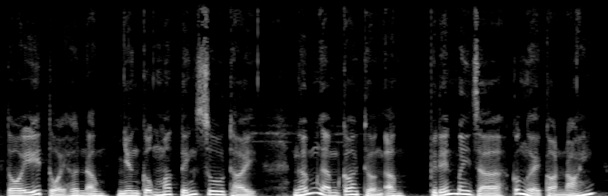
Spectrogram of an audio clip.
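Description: A man narrating short stories in a measured storytelling manner. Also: no echo, studio quality. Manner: measured storytelling, lively pitch. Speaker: audiobook narrator.

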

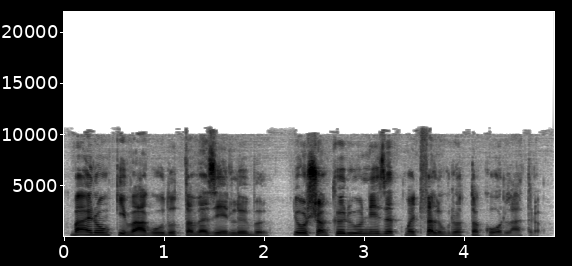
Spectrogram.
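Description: A man narrating an audiobook in a steady, even delivery. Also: mid-range voice, smooth.

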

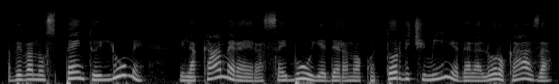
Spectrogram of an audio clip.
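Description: Donna che legge un romanzo ad alta voce. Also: female voice, mid-range voice, animated, a little fast, warm tone. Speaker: reader. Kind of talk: audiobook narration.

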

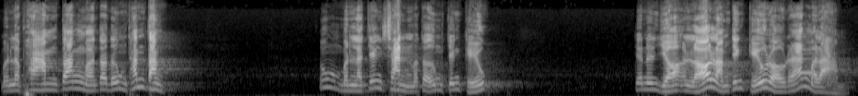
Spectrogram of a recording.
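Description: An older Buddhist monk gives a folksy, conversational dharma talk and keeps asking listeners to agree. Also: male voice, high-pitched, animated, a little fast, pauses often, pushed and bright, long reverb tail. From Vietnam. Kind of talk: conversational sermon.

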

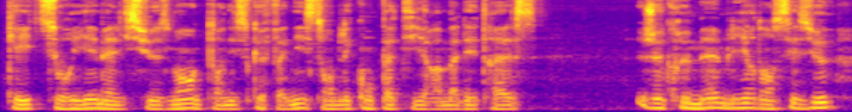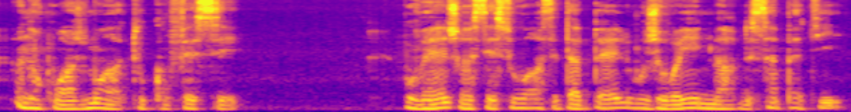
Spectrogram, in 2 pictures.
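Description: A man narrates an old comic tale as an audiobook. His voice sits low and sounds soft and slightly husky. He lifts his pitch for the quoted lines of the characters. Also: flat delivery, normal speed. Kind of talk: audiobook reading of a classic story.

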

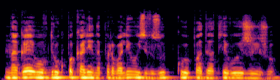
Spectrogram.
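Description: A man narrating an audiobook of a fantasy mystery in a measured, steady reading. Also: medium pitch, highs cut off. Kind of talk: scripted narration.

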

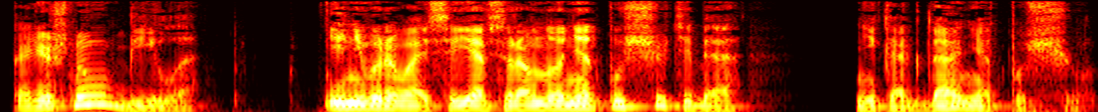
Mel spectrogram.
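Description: A sly dead young man taunts and mocks in a lively, wandering voice, as a man acts him out. His tone is cunning and cruel. The recording sounds dull and close. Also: fairly low pitch, a little fast, dry recording. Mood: mocking.

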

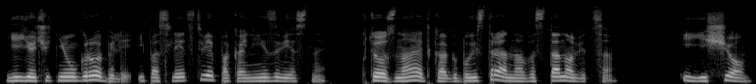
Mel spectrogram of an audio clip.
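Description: A woman puts on a stern middle-aged stepfather who grumbles and gives orders. The voice sits low and speaks curtly. It is recorded dry and close, with no room sound. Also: steady tone, measured pace, a little mellow, no echo. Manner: grumbling, curt, commanding. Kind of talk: audiobook character voicing.

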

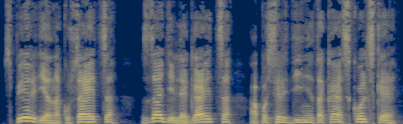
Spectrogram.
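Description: Dwarf trader, read by a man, pitched way up, shrill and bleating, shivering and whining, storybook reading. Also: normal speed, close to an everyday voice. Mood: whining, complaining. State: trembling with cold. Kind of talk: audiobook character voice.

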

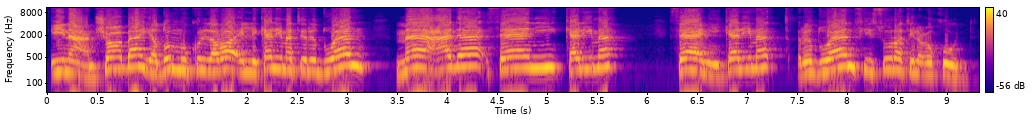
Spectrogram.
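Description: A teacher giving a beginner lesson on Quranic readings, patiently repeating key terms, pausing with the odd hesitation and often asking whether it is clear. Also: medium pitch, sharp tone. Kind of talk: beginner lesson explaining rules.

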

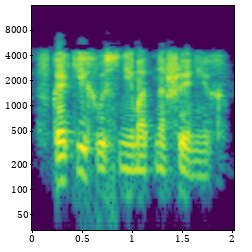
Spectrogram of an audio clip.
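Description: A timid young convent novice, voiced by a male audiobook reader. She speaks in a theatrical manner, and the voice sits fairly low. The sound is muffled and lo-fi. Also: lively intonation, moderate pace. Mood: anxious. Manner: theatrical audiobook dialogue reading. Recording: dull lo-fi recording.

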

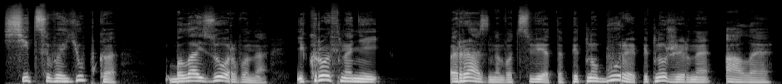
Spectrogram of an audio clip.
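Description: Slow measured male audiobook narrator. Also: medium pitch, lively intonation, warm tone, no echo, studio quality. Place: studio.

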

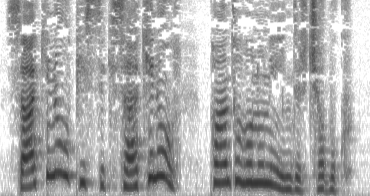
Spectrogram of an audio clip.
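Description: A woman voicing a brutal tall male soldier who barks threats and orders, with a husky voice. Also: mid-range voice, expressive, moderate pace, darkish tone. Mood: vicious.

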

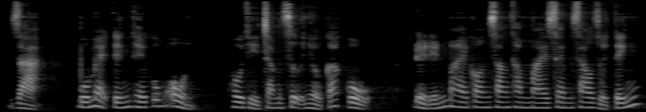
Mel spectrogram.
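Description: A woman's voice: low-pitched, normal speed, dark tone, breathy edge. A woman reading the lines of a young bachelor who jokes with his parents and soothes a child. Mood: easygoing. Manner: casual, joking. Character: young single man, easygoing and teasing.

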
